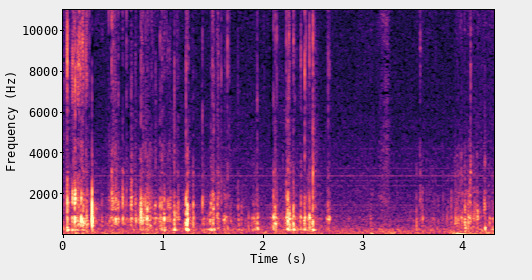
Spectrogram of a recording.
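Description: Long artificial nails scratch the black bristles of a Revlon paddle hairbrush with a plastic body, making dense, dry crackling clicks and scrapes with a bright, papery edge. The scratching is busiest over the first two and a half seconds, then drops to a faint, softer rustle before picking up slightly at the end.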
